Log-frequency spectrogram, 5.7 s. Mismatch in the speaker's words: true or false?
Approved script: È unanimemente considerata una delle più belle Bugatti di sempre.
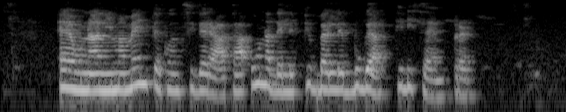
false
